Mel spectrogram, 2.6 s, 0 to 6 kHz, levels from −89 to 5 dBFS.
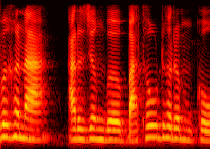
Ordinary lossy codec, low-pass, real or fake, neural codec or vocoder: AAC, 48 kbps; 5.4 kHz; real; none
